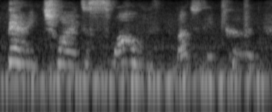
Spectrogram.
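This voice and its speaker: A woman's voice: very high voice, steady tone, moderate pace. A woman hosting a fan fiction show, reading aloud theatrically and commenting casually with amusement. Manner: theatrical, breaking into amused asides. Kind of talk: dramatic storytelling reading with casual asides. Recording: muffled, noisy, distant microphone.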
